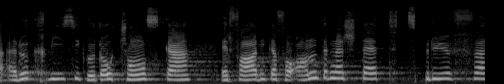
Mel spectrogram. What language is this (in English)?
Swiss German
